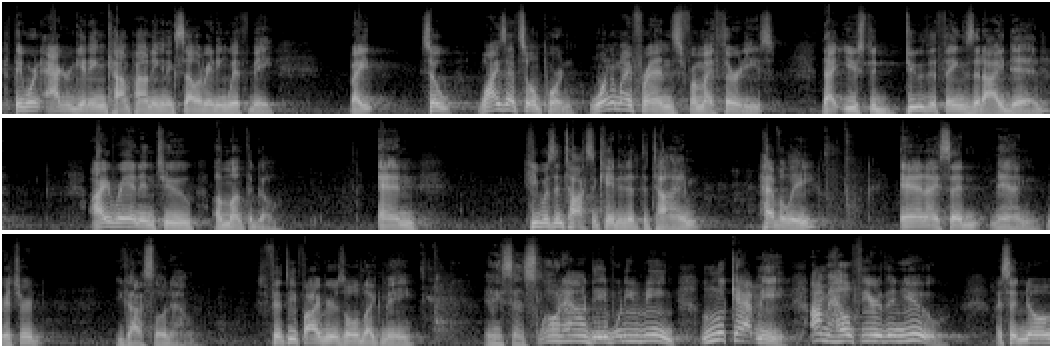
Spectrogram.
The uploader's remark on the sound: In his keynote at the VeeCon Visa Creator Stage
